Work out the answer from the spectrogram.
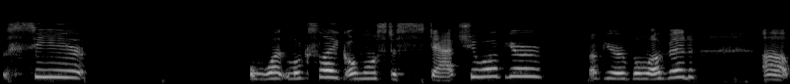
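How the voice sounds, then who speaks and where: Woman running a tabletop game, pretty high voice, takes her time, kinda muffled lo-fi mic. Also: dry recording. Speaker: game master. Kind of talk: improvised narration of a tabletop game. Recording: dull, lo-fi microphone sound.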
